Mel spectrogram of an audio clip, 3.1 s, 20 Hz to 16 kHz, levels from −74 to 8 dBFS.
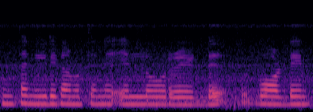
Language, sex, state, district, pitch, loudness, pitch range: Telugu, female, Andhra Pradesh, Srikakulam, 215 Hz, -32 LUFS, 210-220 Hz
